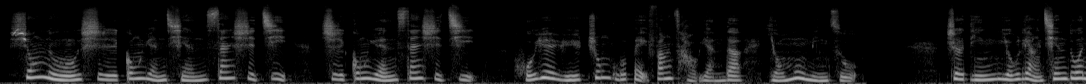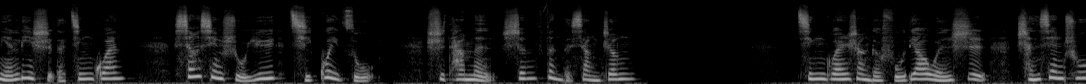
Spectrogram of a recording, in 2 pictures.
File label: Putonghua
